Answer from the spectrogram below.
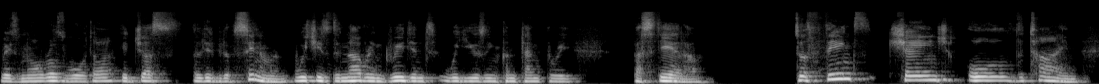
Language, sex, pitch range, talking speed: English, male, 155-190 Hz, 145 wpm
